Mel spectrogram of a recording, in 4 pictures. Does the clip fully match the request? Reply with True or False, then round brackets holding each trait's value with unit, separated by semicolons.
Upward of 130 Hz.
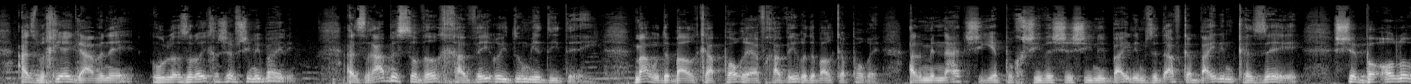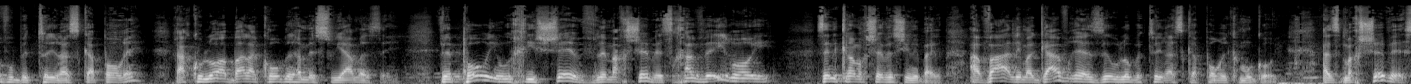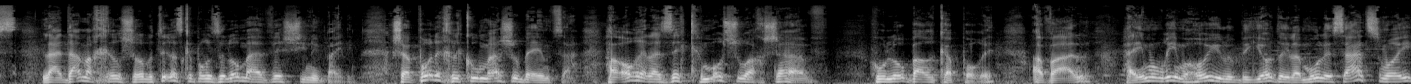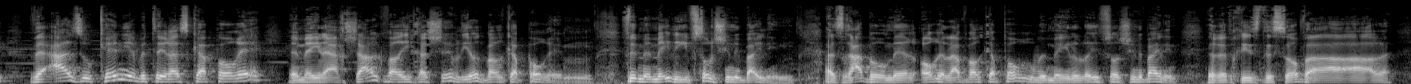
False (115 Hz)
